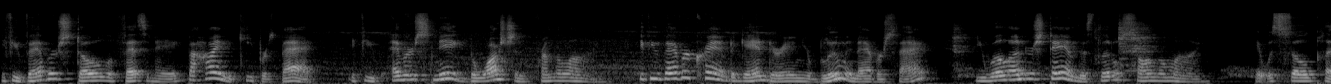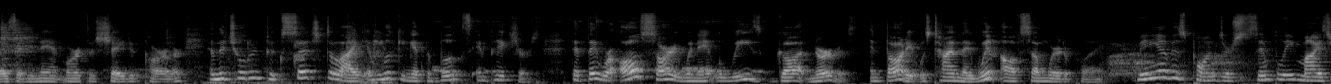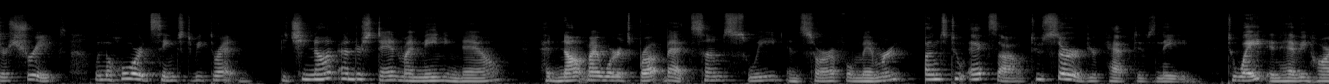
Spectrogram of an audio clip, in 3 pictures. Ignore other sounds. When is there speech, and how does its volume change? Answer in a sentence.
You can hear the speech from 0.0 to 39.8 s, at a steady volume.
